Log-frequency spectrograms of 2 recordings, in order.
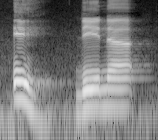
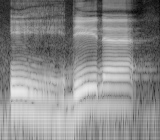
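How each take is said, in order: First: The h sound is cut off abruptly. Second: The h sound flows on with breath. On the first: The speaker calls it wrong. "jangan kita baca ih dina ih dina" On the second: The speaker calls it right. "jangan kita putuskan suara... yang terbaiknya begini"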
